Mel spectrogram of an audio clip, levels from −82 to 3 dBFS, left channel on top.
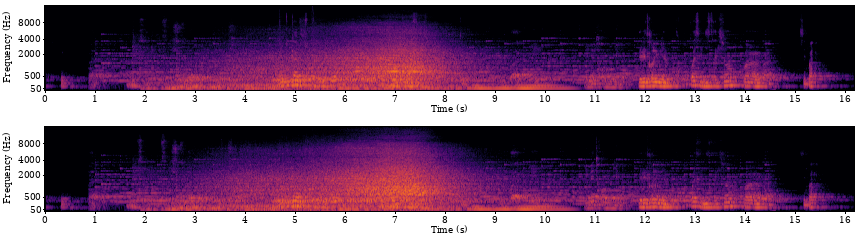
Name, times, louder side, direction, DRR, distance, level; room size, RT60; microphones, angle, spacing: sound 1, 1.0-14.5, right 2 dB, 15° right, 1.8 m, -46 dB
Car / Engine starting, 1.7-10.5, equal, 25° left, 3.3 m, -37 dB
voice 1, 1.8-3.9 9.3-9.9 10.8-11.5 15.2-15.4, right 1 dB, 50° right, -3 dB, 3.6 m, -43 dB
sound 2, 2.7-9.1, right 3 dB, 85° right, 1.4 m, -30 dB
voice 2, 4.6-5.9 6.9-7.7 8.3-8.4 9.0-9.3 11.9-14.5 15.2-15.3, left 1 dB, 45° left, 7 dB, 0.9 m, -34 dB
15.0 x 10.5 x 2.9 m, 1.5 s
head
